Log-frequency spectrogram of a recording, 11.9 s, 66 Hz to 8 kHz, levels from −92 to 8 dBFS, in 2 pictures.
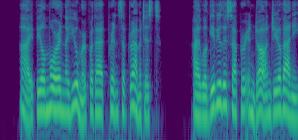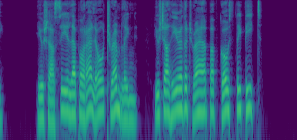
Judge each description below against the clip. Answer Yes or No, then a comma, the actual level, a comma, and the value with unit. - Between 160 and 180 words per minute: Yes, average, 170 wpm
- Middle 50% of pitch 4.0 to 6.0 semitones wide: No, average, 3.3 semitones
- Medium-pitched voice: Yes, medium, 170 Hz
